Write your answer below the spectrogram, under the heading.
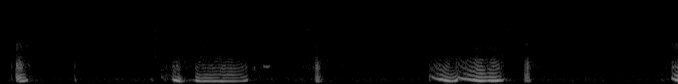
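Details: Sleepy cat snoring in a small room, a steady cycle of buzzy, harmonic snorts lasting about half a second each, with faint short breath clicks between them and a quiet background.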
